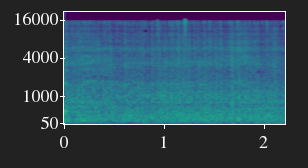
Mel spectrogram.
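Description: Steady noise of rain falling on the car's roof, heard from inside the stripped-out cabin.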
